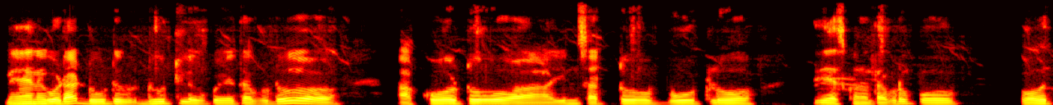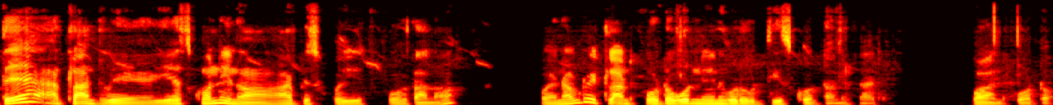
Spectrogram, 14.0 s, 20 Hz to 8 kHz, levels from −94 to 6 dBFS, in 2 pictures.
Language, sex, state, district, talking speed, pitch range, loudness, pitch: Telugu, male, Andhra Pradesh, Anantapur, 130 wpm, 125-150 Hz, -18 LUFS, 135 Hz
